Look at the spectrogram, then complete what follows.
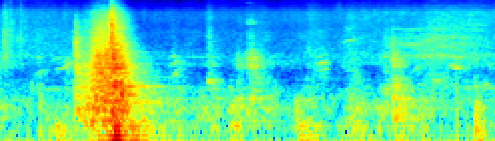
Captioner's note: wind blowing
